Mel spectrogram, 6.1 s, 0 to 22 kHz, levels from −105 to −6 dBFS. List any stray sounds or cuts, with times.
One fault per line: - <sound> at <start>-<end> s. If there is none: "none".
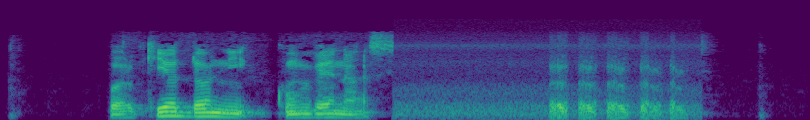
- laugh at 4.1-5.2 s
